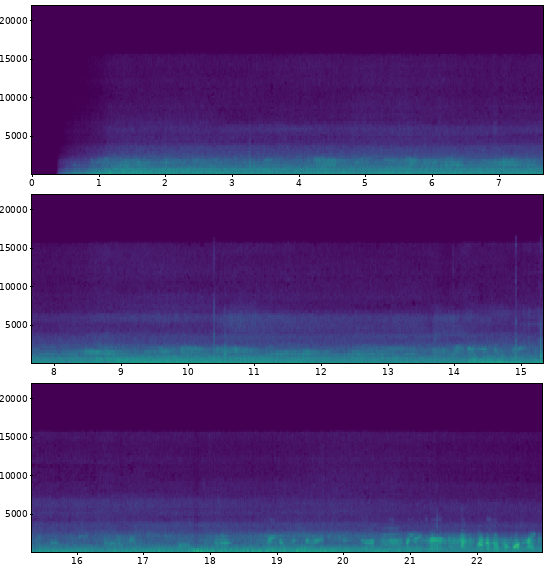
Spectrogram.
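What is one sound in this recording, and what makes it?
A portable radio gives off warbling, chirping tones.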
